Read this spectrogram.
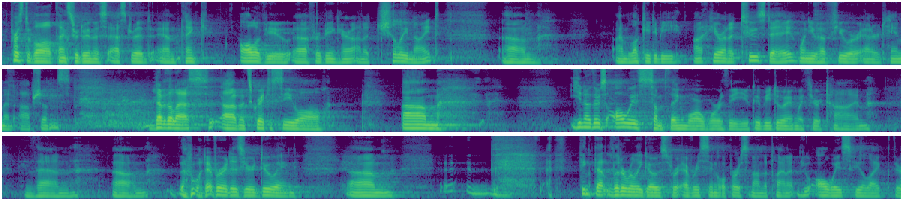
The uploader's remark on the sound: This podcast was recorded at The Capitol, Melbourne. Presented in partnership with RMIT Culture.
